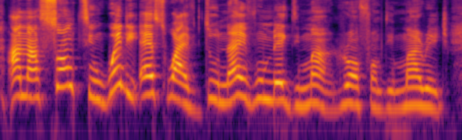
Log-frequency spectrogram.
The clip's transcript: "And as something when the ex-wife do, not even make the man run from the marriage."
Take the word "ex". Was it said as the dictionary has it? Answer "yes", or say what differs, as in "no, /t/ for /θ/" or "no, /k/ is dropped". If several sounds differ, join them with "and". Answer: no, /k/ is dropped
